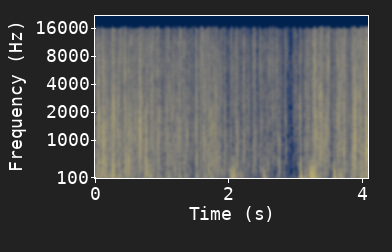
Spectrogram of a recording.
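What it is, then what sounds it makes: Plastic-wrapped foam sponge. A small, soft two-layer yellow and pink foam sponge, tightly wrapped in clear plastic cling film, lies on a cloth between two microphones while fingertips press and squeeze it. The result is a quiet, steady run of bright plastic crinkles and soft squishes. A few louder pops and crackles rise from the pattern near the end.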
